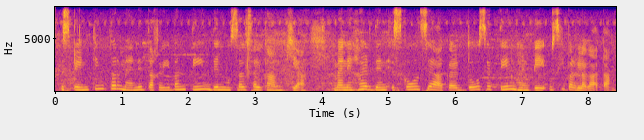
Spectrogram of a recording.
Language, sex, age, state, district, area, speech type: Urdu, female, 18-30, Uttar Pradesh, Rampur, urban, spontaneous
